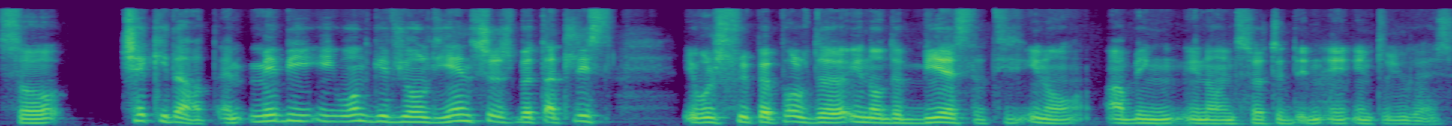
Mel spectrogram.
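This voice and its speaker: Lively intonation stands out against a quiet background. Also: man, medium pitch for a man. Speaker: podcast host. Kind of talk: live stream monologue. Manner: fast; halting, many fillers and repetitions.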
